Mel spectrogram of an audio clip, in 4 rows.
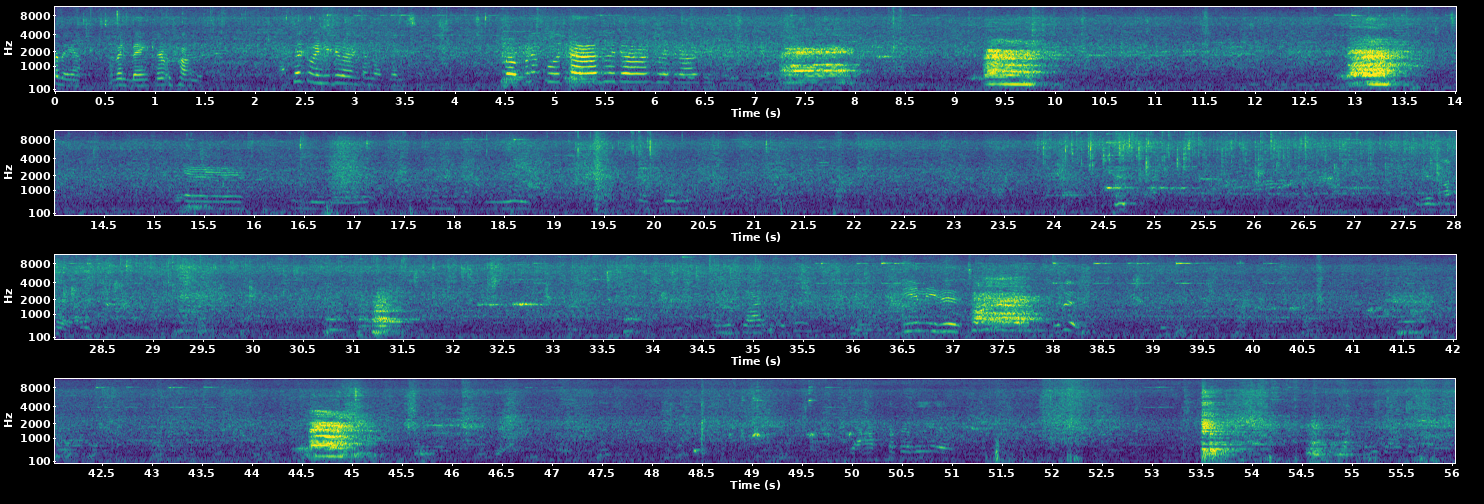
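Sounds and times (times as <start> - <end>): cow mooing: 7.2 - 8.2, 9.2 - 10.2, 12.8 - 13.7, 37.2 - 38.0, 44.5 - 45.4.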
